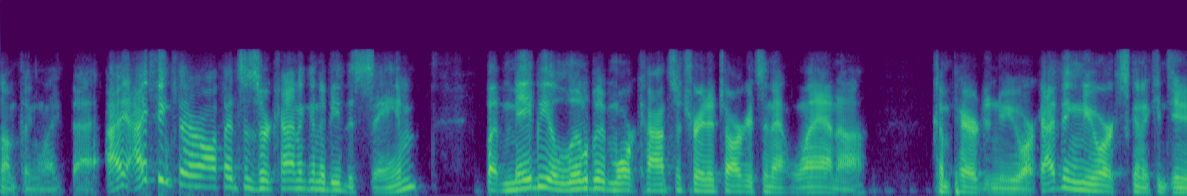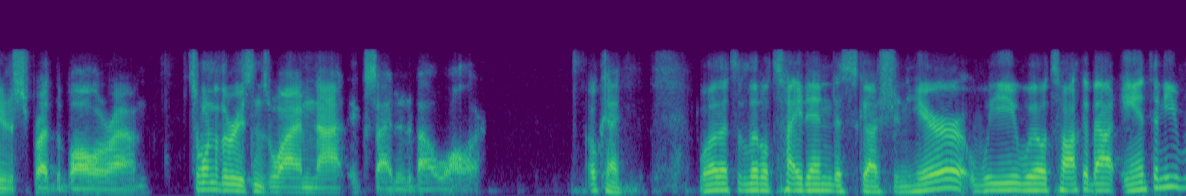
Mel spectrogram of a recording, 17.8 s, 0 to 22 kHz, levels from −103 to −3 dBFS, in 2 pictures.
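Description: From start to finish the speech carries AMR wideband (HD Voice) codec damage, plainly audible as a rough, raspy edge, which fits one of the codec's lowest modes, around 8.85 kbit/s. A spectrogram shows nothing above 7.5 kHz, and the top band looks like smeared noise.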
